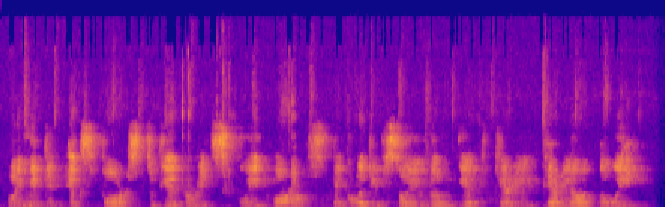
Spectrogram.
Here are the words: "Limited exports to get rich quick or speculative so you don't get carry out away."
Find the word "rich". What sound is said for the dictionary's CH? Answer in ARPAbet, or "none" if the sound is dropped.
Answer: S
